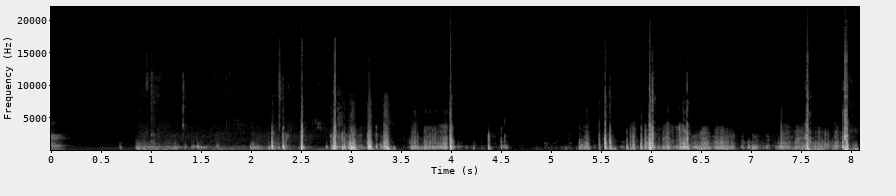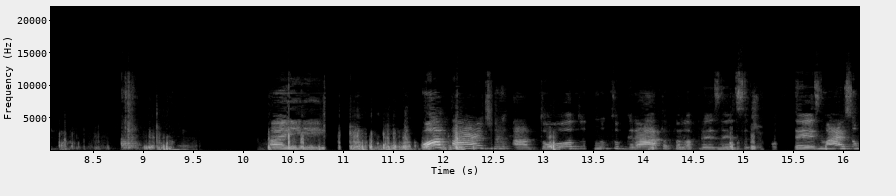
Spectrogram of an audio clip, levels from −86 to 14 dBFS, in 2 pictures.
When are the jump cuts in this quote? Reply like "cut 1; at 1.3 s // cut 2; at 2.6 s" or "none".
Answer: cut 1; at 6.2 s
